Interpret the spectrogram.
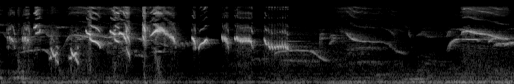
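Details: Oriental magpie-robin in aggressive 'tarung konslet' song, used to make rival birds angry quickly; a fast tumble of mixed chirps and whistles, then slower, softer, drawn-out downslurred whistles.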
